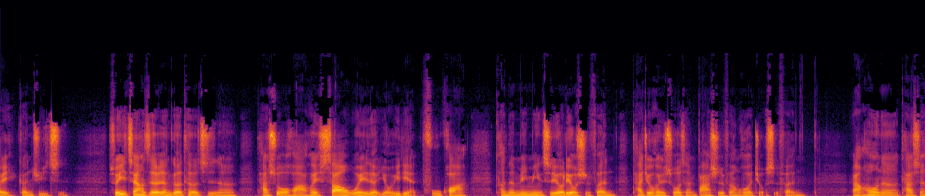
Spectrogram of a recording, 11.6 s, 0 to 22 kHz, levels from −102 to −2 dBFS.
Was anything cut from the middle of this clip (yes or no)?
no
